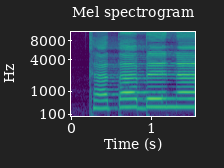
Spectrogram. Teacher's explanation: Karena huruf qalqalahnya ba, sukunnya sukun asli dan ada di tengah bacaan. Maka ba-nya dipantulkan dengan pantulan yang kecil. · Nah, hukumnya adalah mad tabi'i zahiri karena ada alif yang sebelumnya berbaris fathah. Maka huruf nun kita panjangkan 2 harokat. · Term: qalqalah sugro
